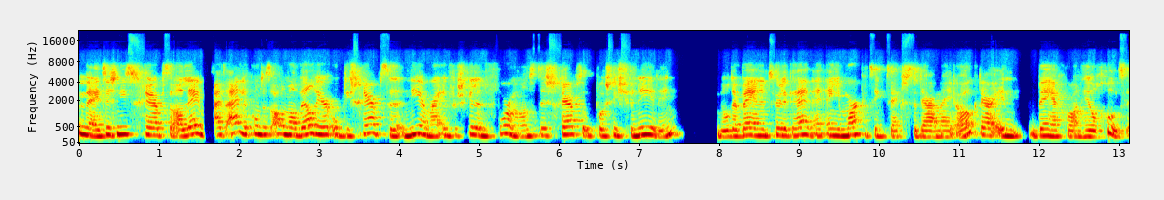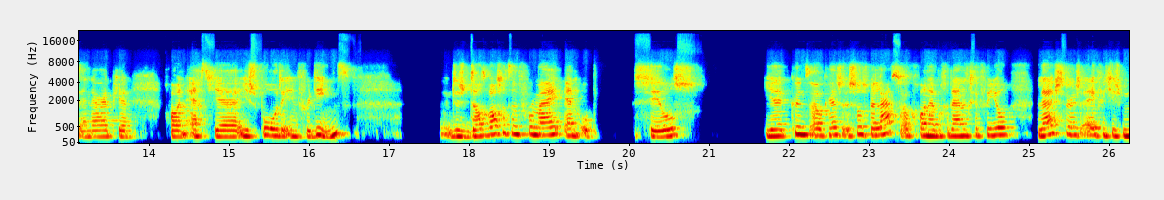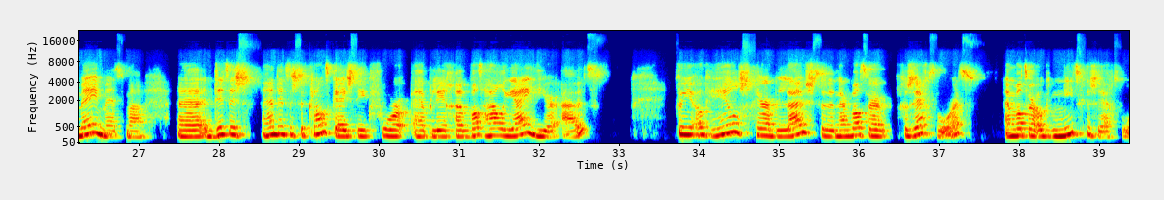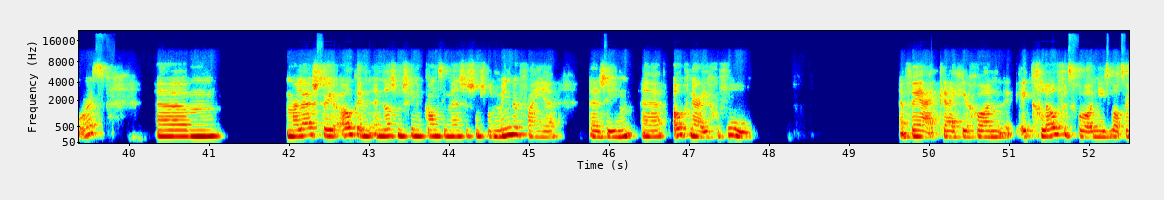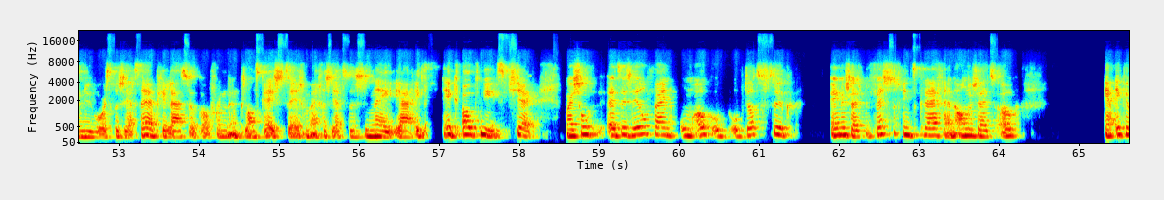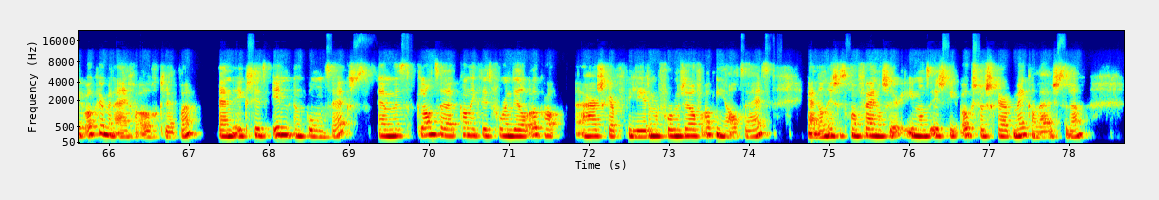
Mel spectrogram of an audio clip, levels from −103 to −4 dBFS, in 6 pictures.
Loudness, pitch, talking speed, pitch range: -16 LUFS, 210 Hz, 195 wpm, 195-235 Hz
